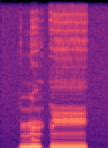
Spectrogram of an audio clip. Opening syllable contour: falling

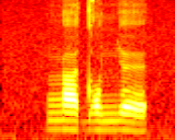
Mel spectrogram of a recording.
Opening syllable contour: low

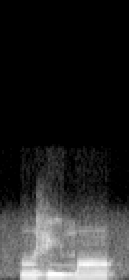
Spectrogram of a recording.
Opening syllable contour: low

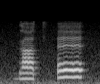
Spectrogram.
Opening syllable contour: low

